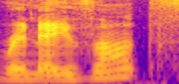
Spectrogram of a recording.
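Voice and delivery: arty way of speaking.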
